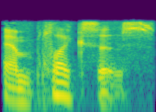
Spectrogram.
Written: amplexus

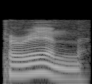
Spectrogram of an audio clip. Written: Perim

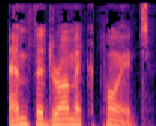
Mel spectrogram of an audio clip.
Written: amphidromic point

